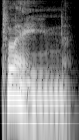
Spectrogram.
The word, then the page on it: plain: British English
